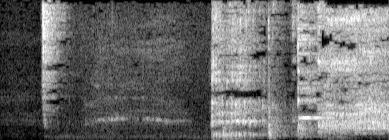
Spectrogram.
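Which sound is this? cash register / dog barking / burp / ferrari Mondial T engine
burp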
